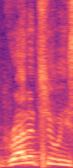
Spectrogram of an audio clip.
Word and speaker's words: gratitui: It rhymes with ratatouille. So a gratitui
